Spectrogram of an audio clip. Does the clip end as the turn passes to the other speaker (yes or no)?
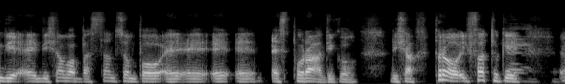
no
